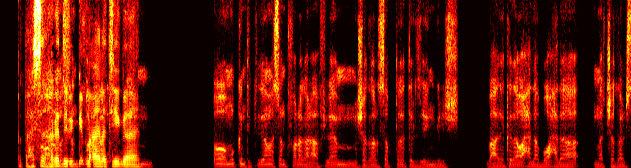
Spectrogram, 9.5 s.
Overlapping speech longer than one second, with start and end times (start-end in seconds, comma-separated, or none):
0.6-2.2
